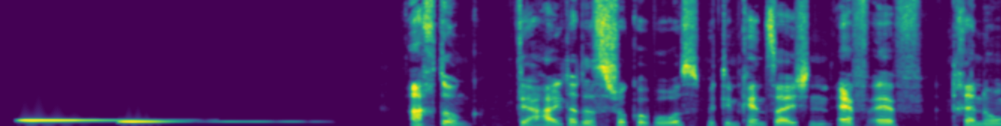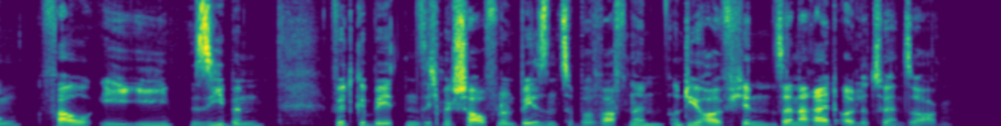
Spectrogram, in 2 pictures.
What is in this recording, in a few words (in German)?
durchsage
